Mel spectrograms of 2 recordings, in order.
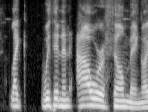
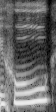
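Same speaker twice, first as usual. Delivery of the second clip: lightly put-on diva, pitched higher; a higher, cantankerous diva's question; 6 semitones higher, 3 dB louder than usual. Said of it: "that was my version of [name]".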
